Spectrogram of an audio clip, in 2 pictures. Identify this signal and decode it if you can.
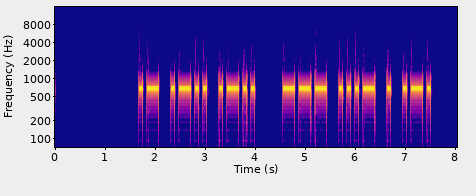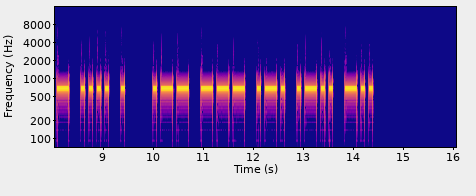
Morse code, heard as a keyed tone, about 16 wpm, 700 Hz. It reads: ALL OVER THE WORLD
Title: Speed-Racing - Sets of 4 Words 15wpm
